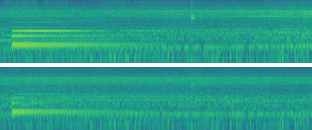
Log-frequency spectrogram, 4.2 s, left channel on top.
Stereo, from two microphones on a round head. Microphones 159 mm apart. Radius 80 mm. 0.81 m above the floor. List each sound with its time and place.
0.1 s a guitar: 75° left (ahead or behind), 2.5 m
2.5 s a finger snap: 70° left (ahead or behind), 2.5 m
